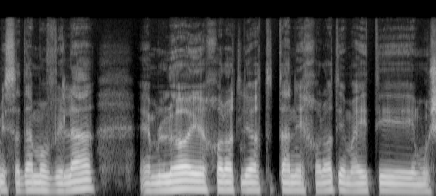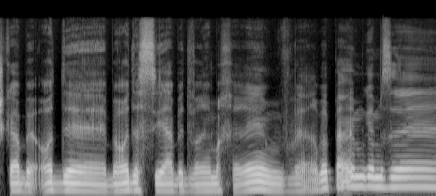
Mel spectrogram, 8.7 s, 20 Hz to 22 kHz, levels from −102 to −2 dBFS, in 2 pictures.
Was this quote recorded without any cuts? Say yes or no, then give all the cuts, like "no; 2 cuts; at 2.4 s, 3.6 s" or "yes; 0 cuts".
yes; 0 cuts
